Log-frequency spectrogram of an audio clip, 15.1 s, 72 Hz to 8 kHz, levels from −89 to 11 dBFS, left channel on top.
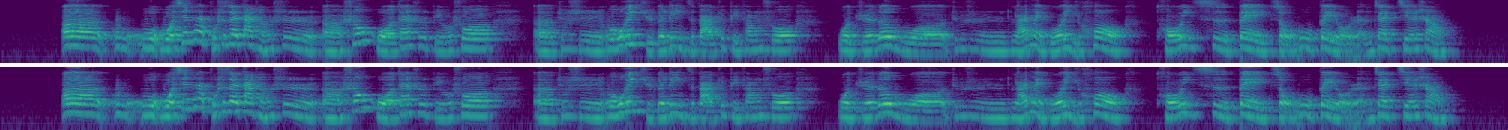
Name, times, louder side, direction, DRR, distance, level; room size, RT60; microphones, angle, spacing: voice 1, 0.6-8.1 8.4-11.3 11.6-14.5, right 1 dB, 5° left, 4 dB, 1.9 m, -28 dB
14.0 x 5.7 x 4.0 m, 0.35 s
head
